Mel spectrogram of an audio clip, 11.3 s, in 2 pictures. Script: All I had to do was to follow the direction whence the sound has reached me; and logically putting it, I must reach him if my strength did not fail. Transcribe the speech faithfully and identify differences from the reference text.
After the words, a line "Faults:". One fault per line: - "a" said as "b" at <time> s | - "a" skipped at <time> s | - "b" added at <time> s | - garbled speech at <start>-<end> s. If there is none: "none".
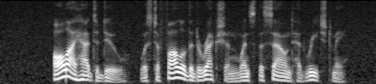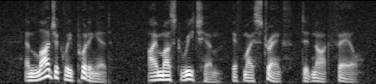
All I had to do was to follow the direction whence the sound had reached me; and logically putting it, I must reach him if my strength did not fail.
Faults:
- "has" said as "had" at 4.4 s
